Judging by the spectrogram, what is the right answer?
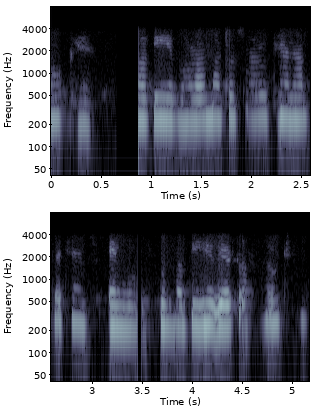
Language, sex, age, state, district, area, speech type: Gujarati, female, 18-30, Gujarat, Junagadh, urban, conversation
